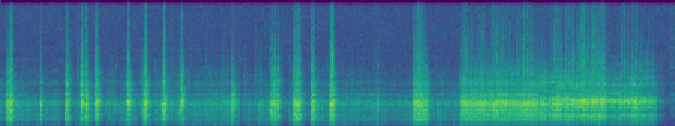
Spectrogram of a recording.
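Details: Nordmende Norma Luxus tube radio on AM broadcast band, volume full; sharp irregular crackles and pops cutting in and out, then steadier hiss; intermittent contact, probably a tube socket.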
